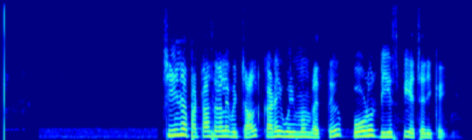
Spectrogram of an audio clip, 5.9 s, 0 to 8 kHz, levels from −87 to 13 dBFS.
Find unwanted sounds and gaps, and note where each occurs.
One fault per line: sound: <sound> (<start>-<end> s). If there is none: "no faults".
no faults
